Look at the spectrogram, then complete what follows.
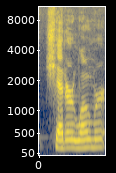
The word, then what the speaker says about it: Chedorlaomer: After his return from the defeat of, now this is not how you say this name. I'm saying it wrong on purpose because I think it's fun, but it's Chedorlaomer.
